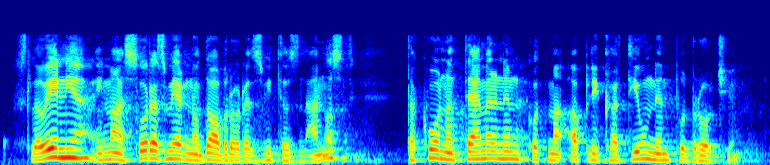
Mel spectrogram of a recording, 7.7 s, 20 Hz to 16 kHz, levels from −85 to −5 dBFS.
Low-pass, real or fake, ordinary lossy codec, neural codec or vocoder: 7.2 kHz; fake; none; codec, 16 kHz, 2 kbps, X-Codec, HuBERT features, trained on LibriSpeech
